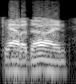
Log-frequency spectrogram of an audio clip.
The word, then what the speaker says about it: Katadyn: company PUR now, was bought out by Katadyn, or Katadyn, I pronounce it Katadyn, and they have a desalinator, what's called a Survivor 35.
